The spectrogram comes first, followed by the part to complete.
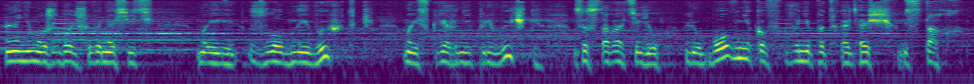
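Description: An actress in a radio play, playing an imperious, capricious ageing stage diva with a theatrical, commanding, husky delivery. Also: female voice, low-pitched.

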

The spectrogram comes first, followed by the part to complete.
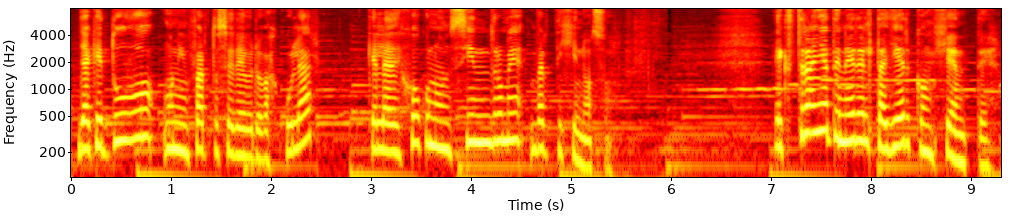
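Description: Expressive Chilean woman narrator, swooping intonation. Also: medium pitch. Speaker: podcast narrator. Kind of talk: scripted narration, expressive storytelling. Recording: music behind the voice. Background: music.

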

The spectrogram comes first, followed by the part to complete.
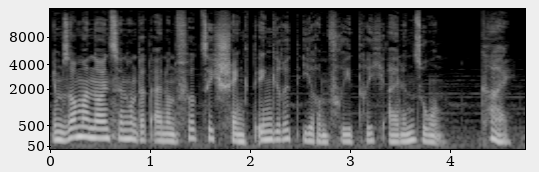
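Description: An actress narrating a radio drama family chronicle in a detached, clipped, documentary manner. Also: female voice, deep voice, normal speed, a little mellow, close to an everyday voice. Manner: matter-of-fact, clipped, documentary. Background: faint music.

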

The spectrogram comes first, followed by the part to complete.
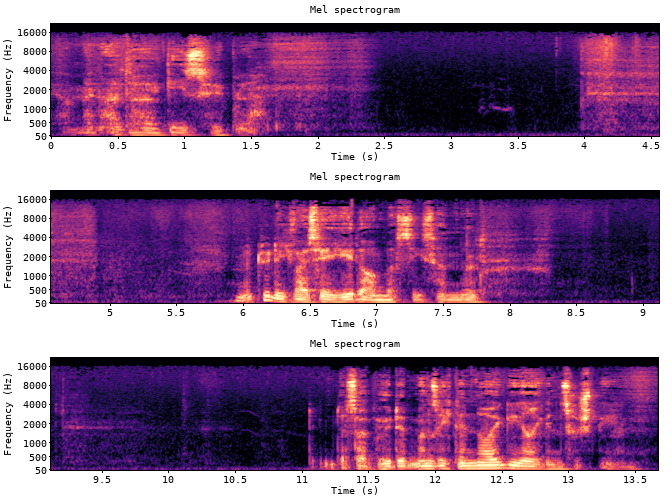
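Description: An actor playing a brooding, duty-bound middle-aged Prussian baron in a German radio play, speaking in a measured, reflective way. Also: male voice, very deep voice, fairly even intonation, mellow, slightly rough, full character voice. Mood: resigned. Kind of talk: German radio play acting, interior monologue.

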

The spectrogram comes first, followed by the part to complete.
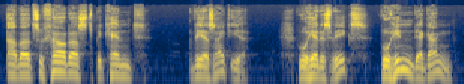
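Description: A man's voice: medium pitch, animated, takes it slowly, mellow, dry recording, clean studio sound, voice pushed up. A man doing a hearty noble giant prince. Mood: hearty, commanding. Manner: stately old-fashioned speech, emphatic. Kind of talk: audiobook reading.

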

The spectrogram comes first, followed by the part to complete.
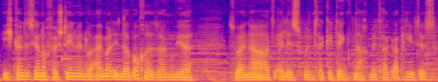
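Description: An actor in a radio drama playing a sardonic failed film director, needling with sarcastic mock affection. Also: male voice, lowish voice, little pitch movement, fast, over music, close to an everyday voice.

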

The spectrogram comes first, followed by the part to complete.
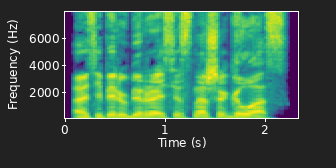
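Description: A man's voice: fairly low pitch, normal speed, no room sound, studio quality, close to an everyday voice. A man voicing an irritable, haughty king who talks in an imperious, grumbling way.

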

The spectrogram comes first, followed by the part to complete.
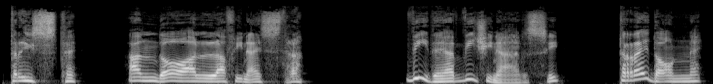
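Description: A male storyteller narrates a fairy tale with theatrical relish. His pitch swings widely as he moves slowly and deliberately through the phrases, lingering on words. The sound is dry, without room echo.

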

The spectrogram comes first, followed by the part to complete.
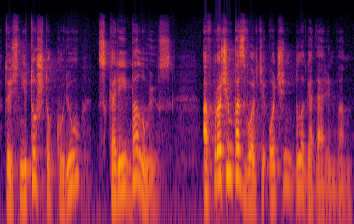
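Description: An older man voicing a shy, flustered young man in a story reading, halting and stammering with feigned casualness. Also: on the high side, wildly swooping pitch, a bit bright, breathy edge, voice pushed up, full character voice. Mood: embarrassed.

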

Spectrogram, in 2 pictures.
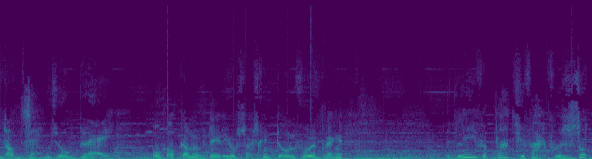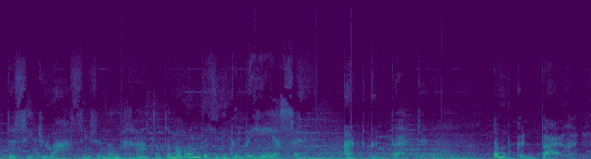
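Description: A man's voice: medium pitch, natural voice. An actor in a radio drama playing a flustered, self-satisfied male opera impresario, muttering and hesitant or pompously speechifying.

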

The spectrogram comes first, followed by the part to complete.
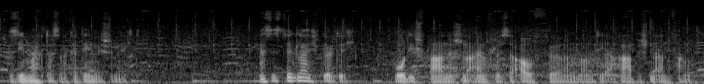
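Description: An actor in a radio drama playing a cultured, lonely husband, narrating in a measured, reflective way. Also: male voice, a bass voice, gravelly, heavily acted. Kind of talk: 1980s German radio drama monologue. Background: music.

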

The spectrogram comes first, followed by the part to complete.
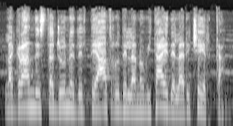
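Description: An actress playing a theatrical woman in a scripted radio play, declaiming memories and farewells in a measured way. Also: fairly low pitch, steady tone, darkish tone, faint music behind, lightly acted. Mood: solemn recital.

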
